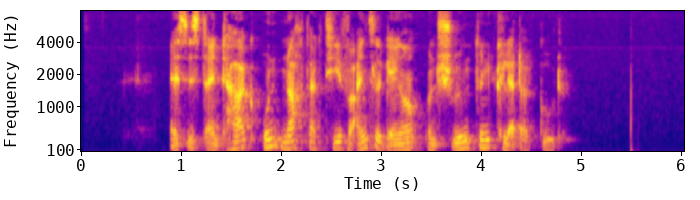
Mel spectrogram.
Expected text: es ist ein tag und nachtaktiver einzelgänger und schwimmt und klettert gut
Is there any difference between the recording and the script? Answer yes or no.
no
